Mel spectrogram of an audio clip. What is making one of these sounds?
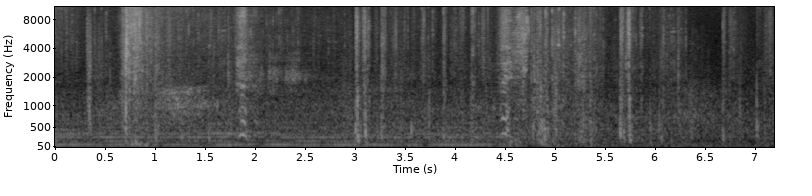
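Footsteps scuff quickly on rock.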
